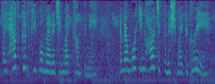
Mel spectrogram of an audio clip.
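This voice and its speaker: An actress voicing a soft-spoken, very polite young woman who is a student and company heir in a game dub. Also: very high voice, animated, fast talker. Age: young adult. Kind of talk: video game voice acting. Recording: game cutscene with music behind.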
